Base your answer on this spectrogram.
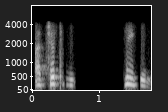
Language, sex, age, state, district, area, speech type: Punjabi, female, 30-45, Punjab, Shaheed Bhagat Singh Nagar, urban, conversation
